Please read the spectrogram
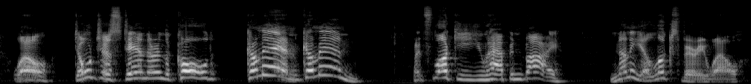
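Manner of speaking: loud, high, hoarse hustling welcome; strange croaking voice. A narrator's reading. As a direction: croak them briskly inside. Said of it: "his strange, croaking way".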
